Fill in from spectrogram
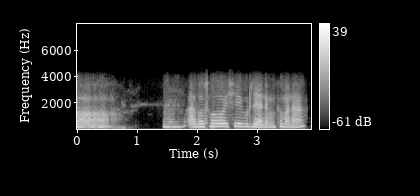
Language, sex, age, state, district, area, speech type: Bodo, male, 18-30, Assam, Baksa, rural, conversation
